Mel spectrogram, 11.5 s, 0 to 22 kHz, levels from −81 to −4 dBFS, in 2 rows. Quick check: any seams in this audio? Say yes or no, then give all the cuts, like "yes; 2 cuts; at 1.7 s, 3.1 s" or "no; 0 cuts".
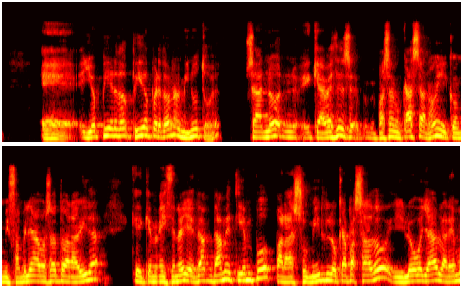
no; 0 cuts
